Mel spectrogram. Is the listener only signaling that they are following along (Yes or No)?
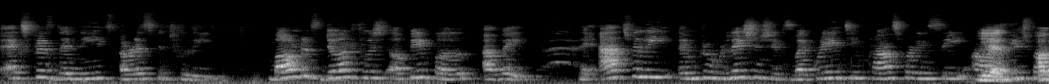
No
